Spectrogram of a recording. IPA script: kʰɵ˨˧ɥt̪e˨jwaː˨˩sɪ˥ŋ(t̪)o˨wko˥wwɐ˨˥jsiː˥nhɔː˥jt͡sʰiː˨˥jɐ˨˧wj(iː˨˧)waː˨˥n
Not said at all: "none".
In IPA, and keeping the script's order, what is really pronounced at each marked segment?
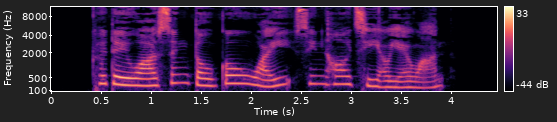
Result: t̪, ɛː˨˧

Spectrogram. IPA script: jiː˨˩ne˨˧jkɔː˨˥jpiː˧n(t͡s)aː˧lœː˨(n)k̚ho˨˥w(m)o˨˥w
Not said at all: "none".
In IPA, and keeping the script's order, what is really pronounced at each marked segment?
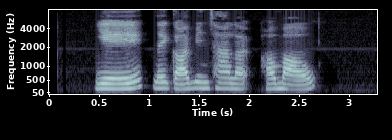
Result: t͡sʰ, none, m

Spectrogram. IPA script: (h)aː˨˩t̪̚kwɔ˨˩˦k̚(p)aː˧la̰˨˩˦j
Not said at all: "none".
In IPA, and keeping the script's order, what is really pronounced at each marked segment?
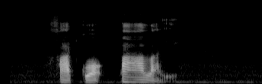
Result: f, p

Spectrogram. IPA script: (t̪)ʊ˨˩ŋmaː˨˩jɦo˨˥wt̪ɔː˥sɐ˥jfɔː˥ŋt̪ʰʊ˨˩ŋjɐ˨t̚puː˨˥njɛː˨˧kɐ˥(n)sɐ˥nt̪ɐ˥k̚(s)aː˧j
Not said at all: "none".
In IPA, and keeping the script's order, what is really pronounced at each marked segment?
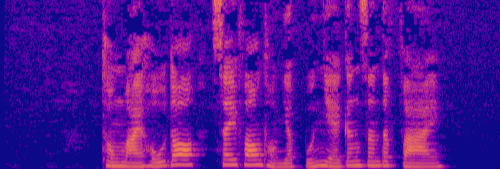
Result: t̪ʰ, ŋ, f

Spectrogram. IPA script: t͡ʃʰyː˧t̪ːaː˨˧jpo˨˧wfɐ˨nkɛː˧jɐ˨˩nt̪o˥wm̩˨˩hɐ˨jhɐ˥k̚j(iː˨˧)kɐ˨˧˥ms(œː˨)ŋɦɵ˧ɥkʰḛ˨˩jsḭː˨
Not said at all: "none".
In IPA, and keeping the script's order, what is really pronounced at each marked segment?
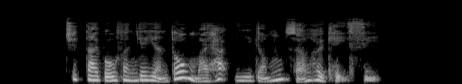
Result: iː˨˧, œː˨˥

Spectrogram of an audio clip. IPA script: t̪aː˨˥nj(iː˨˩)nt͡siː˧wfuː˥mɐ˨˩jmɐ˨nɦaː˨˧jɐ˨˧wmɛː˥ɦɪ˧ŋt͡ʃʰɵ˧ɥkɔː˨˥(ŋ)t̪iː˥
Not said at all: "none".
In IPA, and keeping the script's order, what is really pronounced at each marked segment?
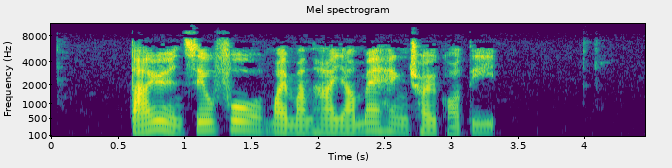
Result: yː˨˩, none

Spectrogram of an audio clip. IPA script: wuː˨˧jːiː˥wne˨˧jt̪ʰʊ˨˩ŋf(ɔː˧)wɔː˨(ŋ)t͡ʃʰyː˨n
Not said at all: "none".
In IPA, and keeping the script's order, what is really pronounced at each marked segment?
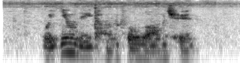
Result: uː˧, ŋ

